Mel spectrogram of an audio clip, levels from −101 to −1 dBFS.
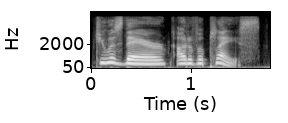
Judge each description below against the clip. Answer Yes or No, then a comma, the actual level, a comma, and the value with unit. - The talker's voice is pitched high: Yes, high, 215 Hz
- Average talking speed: No, fast, 235 wpm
